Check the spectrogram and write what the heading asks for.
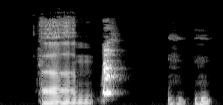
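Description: A female dog lets out a drawn-out, tonal bark, then a sharp yelp and two quick, lower barks after a short pause.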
